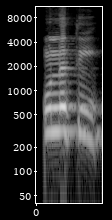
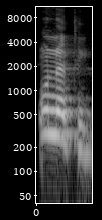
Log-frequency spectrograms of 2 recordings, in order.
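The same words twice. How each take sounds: First: The final vowel is long. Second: The final vowel is short. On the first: The speaker calls it wrong. "उन्नति नहीं" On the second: The speaker calls it right. "जल्दी बोल देते, छोटी ई की मात्रा"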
